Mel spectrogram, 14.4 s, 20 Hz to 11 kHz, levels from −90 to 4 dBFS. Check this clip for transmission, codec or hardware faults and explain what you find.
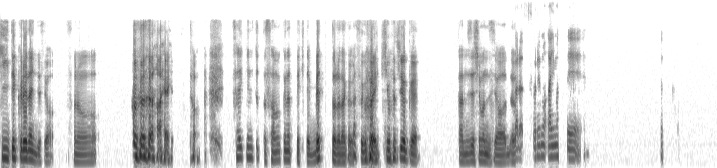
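One fault, a wrong sample rate. From 10.3 s to the end, the speech turns high and hurried, about 1.38 times faster and 5.55 semitones up, which fits 16 kHz audio played back at 22 kHz without conversion.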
